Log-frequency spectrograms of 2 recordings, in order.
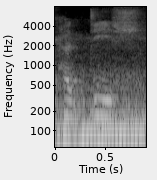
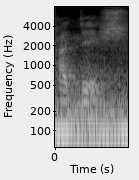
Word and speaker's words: Kaddish: Mourners are required to recite the Kaddish or the Kaddish, depending on how you want to pronounce it.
